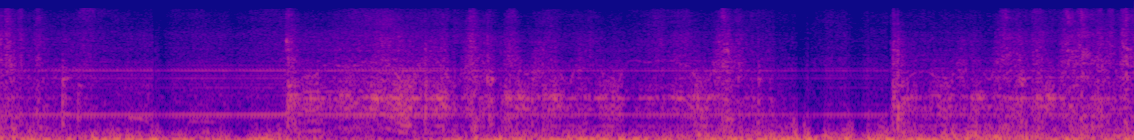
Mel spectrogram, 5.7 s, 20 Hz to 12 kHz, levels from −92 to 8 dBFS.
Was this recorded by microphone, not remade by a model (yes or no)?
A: yes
